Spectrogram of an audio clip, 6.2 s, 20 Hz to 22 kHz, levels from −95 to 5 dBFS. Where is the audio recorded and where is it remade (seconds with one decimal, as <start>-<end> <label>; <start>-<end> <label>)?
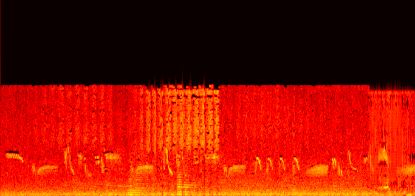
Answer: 0.0-5.5 recorded; 5.5-6.2 remade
